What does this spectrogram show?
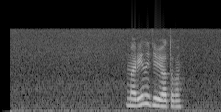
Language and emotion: Russian, neutral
